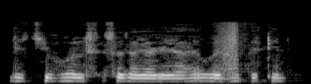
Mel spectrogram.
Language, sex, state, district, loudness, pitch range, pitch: Hindi, male, Bihar, Supaul, -20 LUFS, 145-155 Hz, 150 Hz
